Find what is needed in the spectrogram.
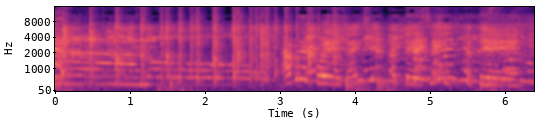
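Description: Hand clapping in quick strokes, mixed with excited, high-pitched voices calling out and holding long drawn-out notes.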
